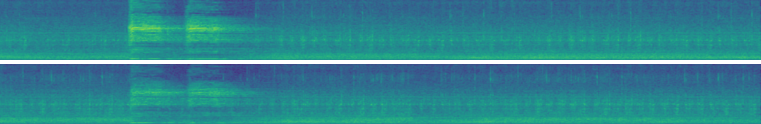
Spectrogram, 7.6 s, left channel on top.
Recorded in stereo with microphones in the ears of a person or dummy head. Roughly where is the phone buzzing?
Left.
